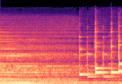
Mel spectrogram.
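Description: Phone ringing in a Hindi-dubbed action film, a bright electronic tone in short repeated bursts that begins partway through over a low background hum.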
